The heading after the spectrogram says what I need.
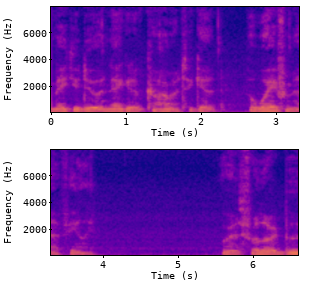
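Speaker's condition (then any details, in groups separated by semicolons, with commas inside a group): Parkinson's; progressing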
